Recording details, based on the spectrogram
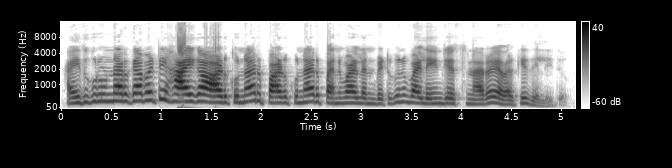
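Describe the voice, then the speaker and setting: A woman's voice: on the high side, rapid-fire, highs cut off. A woman with a Telugu accent telling a folk tale conversationally, expressively acting out the dialogue of its characters. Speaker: storyteller.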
